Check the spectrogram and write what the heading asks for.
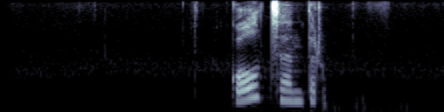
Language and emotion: Russian, neutral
